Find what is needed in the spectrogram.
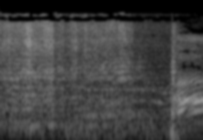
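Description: Engine of a stripped-down car with a roll cage, revving as it flies off a dirt jump. Near the end a louder engine rev suddenly rises in pitch and holds steady.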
